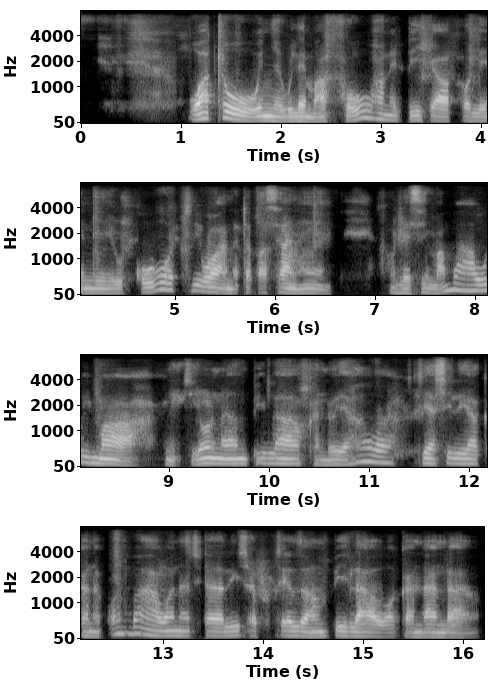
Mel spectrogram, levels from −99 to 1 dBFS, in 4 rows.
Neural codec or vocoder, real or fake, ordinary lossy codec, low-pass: codec, 16 kHz, 0.8 kbps, ZipCodec; fake; AAC, 48 kbps; 7.2 kHz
